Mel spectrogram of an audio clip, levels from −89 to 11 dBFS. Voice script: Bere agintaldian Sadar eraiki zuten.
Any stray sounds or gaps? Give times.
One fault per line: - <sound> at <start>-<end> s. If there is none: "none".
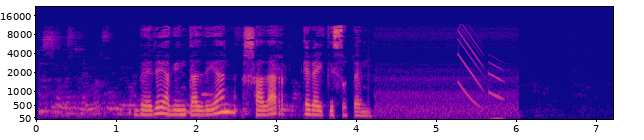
- chirp at 5.3-5.9 s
